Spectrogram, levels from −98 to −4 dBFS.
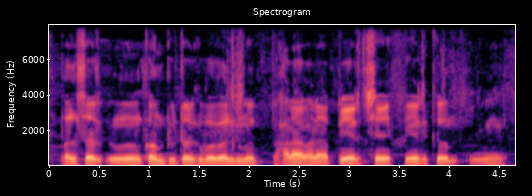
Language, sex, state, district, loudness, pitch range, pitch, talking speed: Maithili, male, Bihar, Samastipur, -24 LUFS, 100-105 Hz, 100 Hz, 130 wpm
